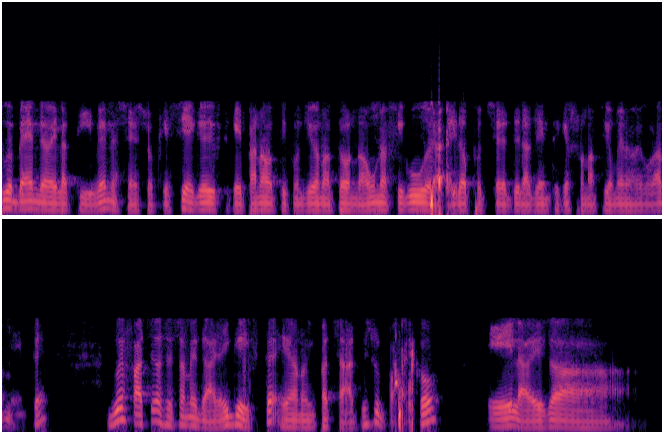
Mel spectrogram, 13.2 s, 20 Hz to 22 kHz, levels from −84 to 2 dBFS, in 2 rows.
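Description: The whole clip has the sound of the GSM full-rate codec, consistent with the old 13 kbps full-rate stream. The speech is squeezed through a vocal-tract model fed by a sparse pulse train, so it comes out buzzy and gravelly, with nothing above 4 kHz.

From 4.28 to 4.55 s, right after "congirano attorno a una" and before "dopo c'è della gente", GSM bit errors hit. Corrupted filter, pitch and gain values reach the decoder, and the speech breaks into squawks and gargling for a run of frames.

Between 9.01 and 9.08 s, just after "della stessa medaglia i", there's a short burst of loose connector crackle. A bad contact is making and breaking, chopping the signal into scratchy pops before "erano impacciati sul".

Right after "erano impacciati sul", from 10.5 to 10.74 s, GSM bit errors strike again. Mangled decoder parameters bend the spectrum and jolt the level, giving a similar spell of squawking and pops.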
